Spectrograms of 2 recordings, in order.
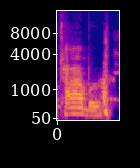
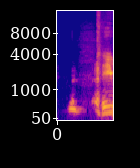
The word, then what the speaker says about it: Tibor: No, it was Tiber. Tibor. Tibor. Tibor. No, we asked Felcher because Felcher interviewed him. Like, how the hell do you pronounce this dude's name? And I remember he said it was Tibor.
